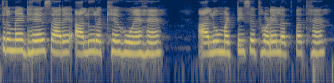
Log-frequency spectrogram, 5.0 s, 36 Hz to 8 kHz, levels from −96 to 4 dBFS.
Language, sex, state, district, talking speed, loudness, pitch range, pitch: Hindi, female, Bihar, Kishanganj, 155 wpm, -16 LUFS, 255-285 Hz, 265 Hz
